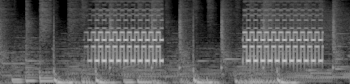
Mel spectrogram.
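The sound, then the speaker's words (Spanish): A telephone rings with an incoming call in two separate bursts of high, trilling bell tone. Lower background sounds continue between and under the rings. “Bueno, tenemos otra llamada en espera.”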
